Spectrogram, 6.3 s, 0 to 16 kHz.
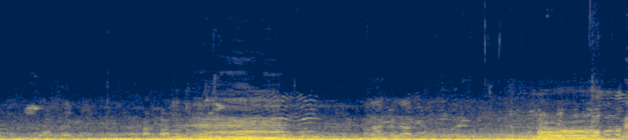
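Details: Dairy cows and calves at Raniganj cattle market, Dinajpur, 26 November 2025: a drawn-out low moo in the middle and a shorter one near the end, set against dense, steady crowd chatter and background din.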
